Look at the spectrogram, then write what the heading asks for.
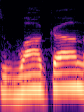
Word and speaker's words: Wagwan: And the pronunciation of this word is wagan or wagan, quite similar to your greeting phrase, wagan.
